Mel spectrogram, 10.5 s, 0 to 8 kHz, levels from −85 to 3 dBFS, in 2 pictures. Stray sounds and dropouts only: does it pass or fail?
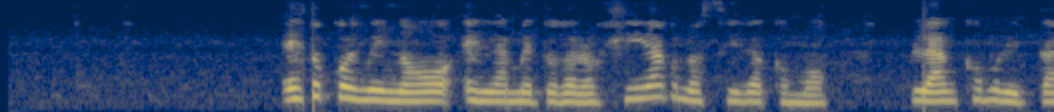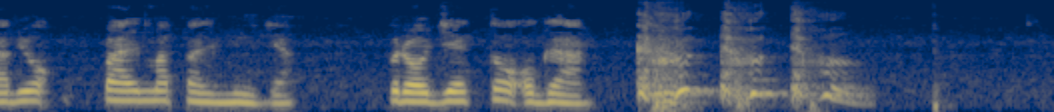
fail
